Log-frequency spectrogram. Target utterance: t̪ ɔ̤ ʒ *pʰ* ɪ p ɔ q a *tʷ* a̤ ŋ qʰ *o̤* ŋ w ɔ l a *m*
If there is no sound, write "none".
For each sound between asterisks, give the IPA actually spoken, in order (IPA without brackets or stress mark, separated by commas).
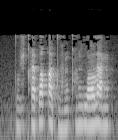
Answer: qʰ, tʷ, o̤, ŋ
